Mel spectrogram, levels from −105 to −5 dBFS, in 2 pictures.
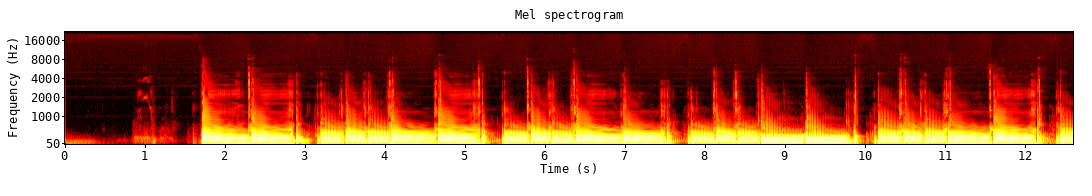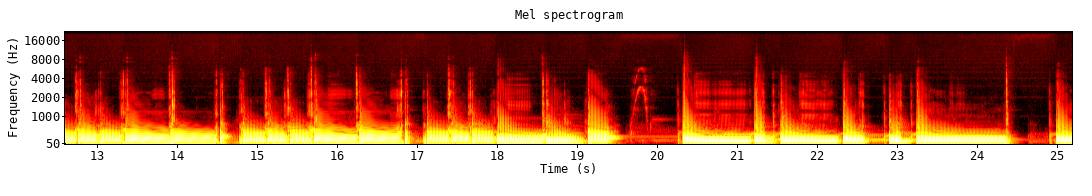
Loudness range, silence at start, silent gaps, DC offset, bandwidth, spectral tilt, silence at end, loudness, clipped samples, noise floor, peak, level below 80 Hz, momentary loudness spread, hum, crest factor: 3 LU; 1.7 s; none; under 0.1%; 3.7 kHz; -13.5 dB/octave; 0 s; -13 LUFS; under 0.1%; -67 dBFS; 0 dBFS; -28 dBFS; 6 LU; none; 12 dB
